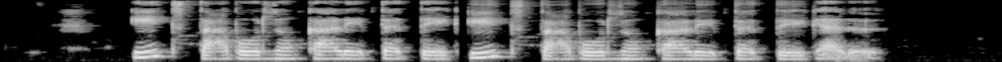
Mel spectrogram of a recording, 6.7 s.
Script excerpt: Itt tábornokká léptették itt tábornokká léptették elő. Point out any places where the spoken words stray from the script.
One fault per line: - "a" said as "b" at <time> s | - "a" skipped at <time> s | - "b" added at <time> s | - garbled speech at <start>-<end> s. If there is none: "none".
none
